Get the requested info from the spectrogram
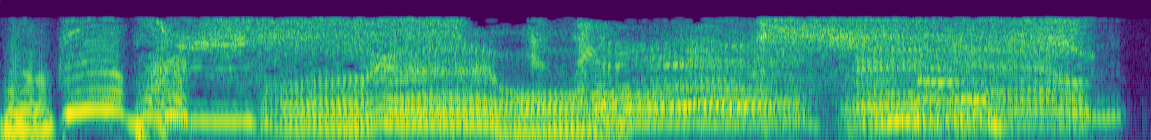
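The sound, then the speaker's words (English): A person vocally imitates a dial-up computer modem, plugged into the phone line, initializing and connecting: about eight seconds of loud, continuous warbling tones with quick sliding whoops at the start, then stepped, buzzy pitches that shift up and down. “And then by the time it gets going, I plug it into the phone thing, and it's like, I got to... initialize the modem, right.”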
